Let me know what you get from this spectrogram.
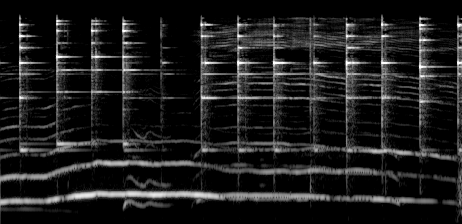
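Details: Husky named Mila howling with two children at play: a sustained, smooth tone held for several seconds while bell-like mallet notes ring out about twice a second.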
